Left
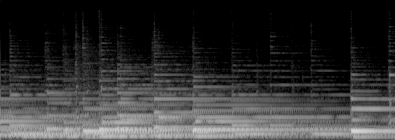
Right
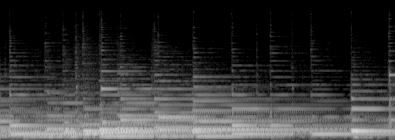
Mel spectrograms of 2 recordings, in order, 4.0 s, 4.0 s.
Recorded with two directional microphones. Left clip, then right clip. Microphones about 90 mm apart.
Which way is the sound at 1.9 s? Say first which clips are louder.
Left 5 dB; 15° left (ahead or behind).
